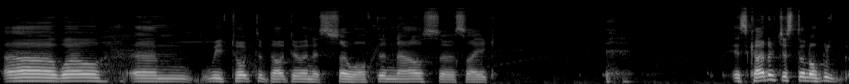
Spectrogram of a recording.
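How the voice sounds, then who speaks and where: A man chatting casually as a livestream host, speaking in a hesitant, halting way. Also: medium pitch, warm tone. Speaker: host of a story-reading livestream. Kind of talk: casual chat.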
